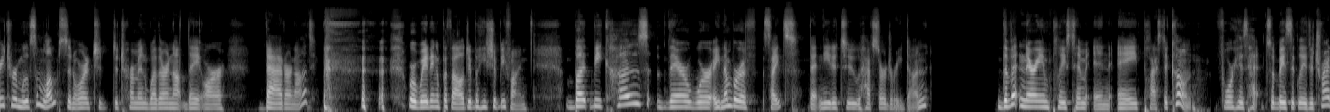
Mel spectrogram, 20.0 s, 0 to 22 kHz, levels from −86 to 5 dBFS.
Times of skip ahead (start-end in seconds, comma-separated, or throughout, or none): none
